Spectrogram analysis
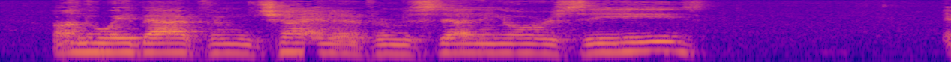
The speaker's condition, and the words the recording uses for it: ALS (motor neuron disease). I apologize in advance for my slurred speech but that's part of ALS.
